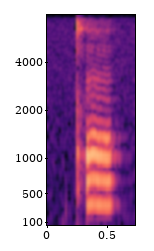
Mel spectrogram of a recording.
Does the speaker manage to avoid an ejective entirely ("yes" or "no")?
no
